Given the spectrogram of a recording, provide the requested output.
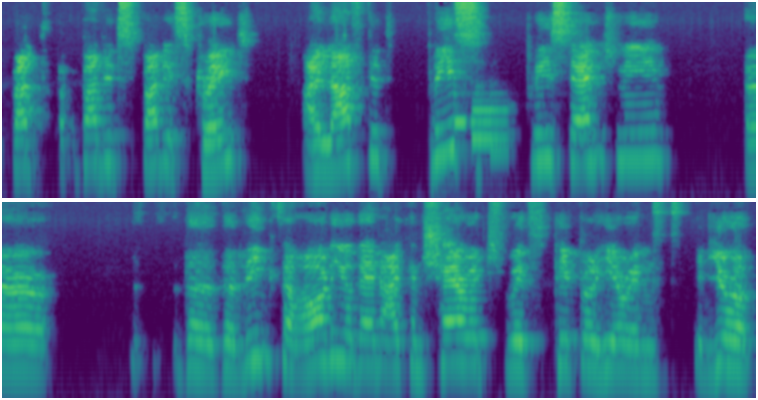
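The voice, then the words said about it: Foreign-accented English. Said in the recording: “You got a cool accent.”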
